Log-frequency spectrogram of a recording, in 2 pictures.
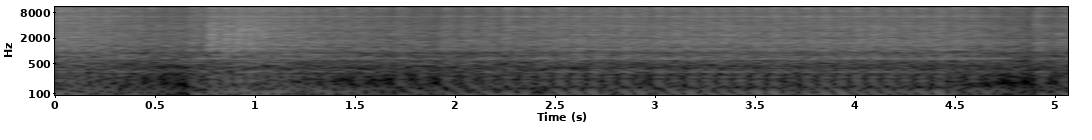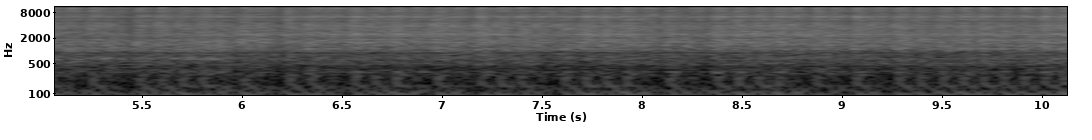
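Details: Honda CD 70 idling after carburetor cleaning for a missing, stalling idle: small single putters at a steady, even thump with no stalling or skipped beats; idle now clean and healthy.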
